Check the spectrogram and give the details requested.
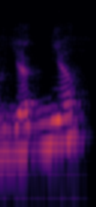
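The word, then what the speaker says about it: yajña: And I heard your pronunciation of yajna. That's also a very challenging sound. Nya.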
